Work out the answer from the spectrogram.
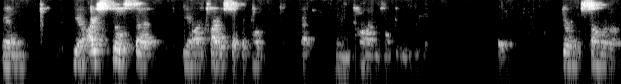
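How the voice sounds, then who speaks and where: A woman's voice: fairly low pitch, steady tone, normal speed, long pauses, a little mellow. A woman in the audience making a casual comment from the floor with loose, trailing phrases. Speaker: audience member. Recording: echoey room with audible room noise.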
